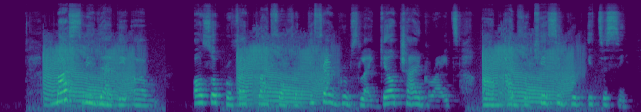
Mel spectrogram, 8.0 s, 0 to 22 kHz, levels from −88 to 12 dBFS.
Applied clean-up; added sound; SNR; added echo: none; Fart; 1 dB; none.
